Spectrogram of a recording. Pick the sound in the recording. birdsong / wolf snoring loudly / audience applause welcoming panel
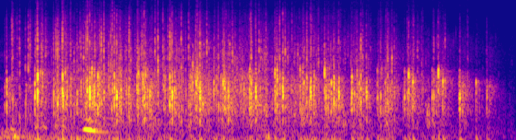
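audience applause welcoming panel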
